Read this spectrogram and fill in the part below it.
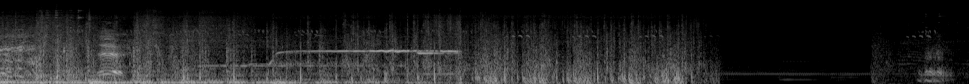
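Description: Horse neighing and hooves clip-clopping in the video game Red Dead Redemption, with loud layered hoofbeats and a whinny over a busy mix for about seven seconds before dropping to near silence, with talk under it.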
